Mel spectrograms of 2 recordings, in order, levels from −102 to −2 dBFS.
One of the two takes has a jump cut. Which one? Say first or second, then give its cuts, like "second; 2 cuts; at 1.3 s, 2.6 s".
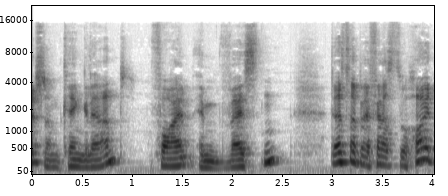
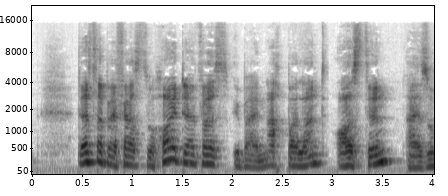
second; 1 cut; at 3.0 s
